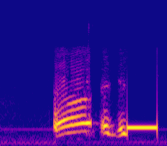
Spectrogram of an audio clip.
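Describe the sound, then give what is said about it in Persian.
Telephone tones sound as a caller is connected on a phone-in line: a short buzzy harmonic tone, a brief warbling chirp, then a steady electronic beep that cuts off sharply. “یک تماس داریم، تماس میگیریم.”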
